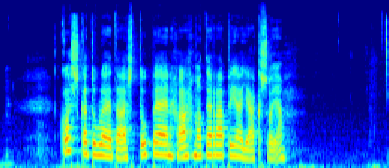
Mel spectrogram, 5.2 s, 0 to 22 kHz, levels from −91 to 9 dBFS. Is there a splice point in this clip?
no; 0 cuts

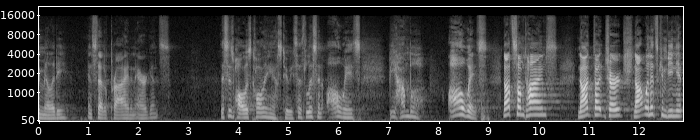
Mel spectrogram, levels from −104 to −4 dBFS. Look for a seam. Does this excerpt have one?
yes; 2 cuts; at 3.9 s, 11.1 s

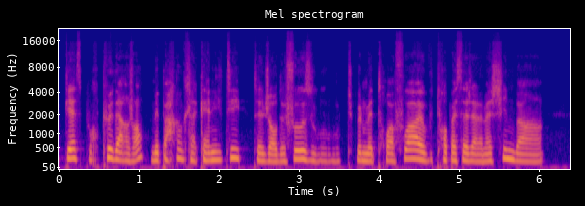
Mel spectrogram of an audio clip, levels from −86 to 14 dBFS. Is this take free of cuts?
yes; 0 cuts

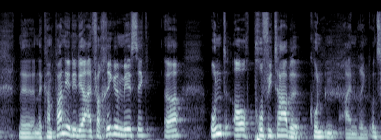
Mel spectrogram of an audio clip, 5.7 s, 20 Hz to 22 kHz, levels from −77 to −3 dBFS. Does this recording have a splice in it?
no; 0 cuts

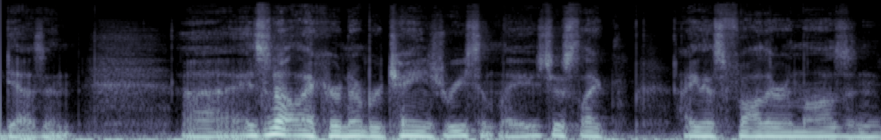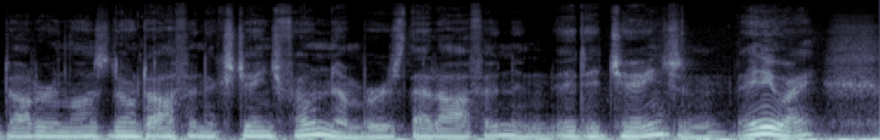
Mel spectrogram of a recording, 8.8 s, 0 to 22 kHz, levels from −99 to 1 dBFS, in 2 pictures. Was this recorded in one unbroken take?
yes; 0 cuts

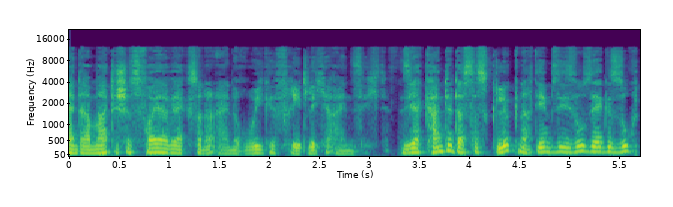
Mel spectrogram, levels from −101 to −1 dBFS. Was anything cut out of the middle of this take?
no; 0 cuts

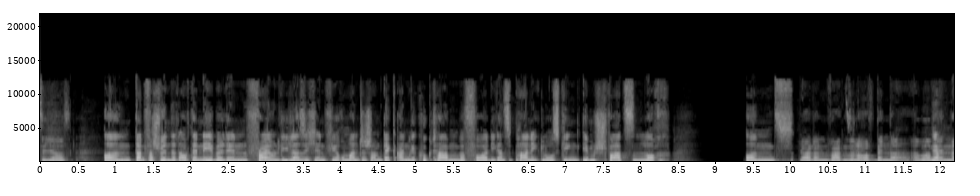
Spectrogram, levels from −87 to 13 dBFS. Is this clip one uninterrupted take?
no; 1 cut; at 10.0 s

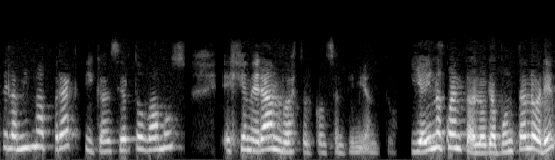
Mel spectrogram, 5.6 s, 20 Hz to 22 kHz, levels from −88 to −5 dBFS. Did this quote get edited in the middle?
yes; 2 cuts; at 4.1 s, 4.4 s

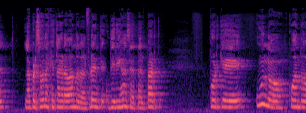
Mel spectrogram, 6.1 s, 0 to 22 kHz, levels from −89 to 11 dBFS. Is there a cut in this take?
yes; 1 cut; at 2.1 s

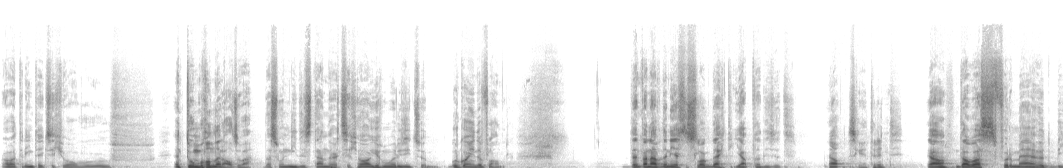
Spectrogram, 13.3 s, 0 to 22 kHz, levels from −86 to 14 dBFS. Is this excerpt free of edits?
yes; 0 cuts

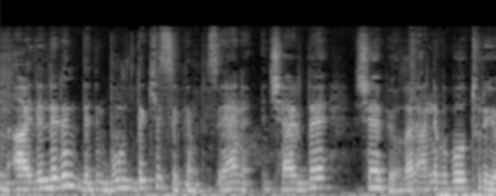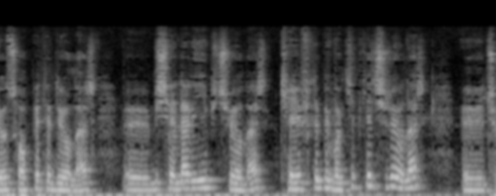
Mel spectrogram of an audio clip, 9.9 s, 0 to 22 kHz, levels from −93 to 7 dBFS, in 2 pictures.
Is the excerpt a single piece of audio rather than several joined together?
yes; 0 cuts

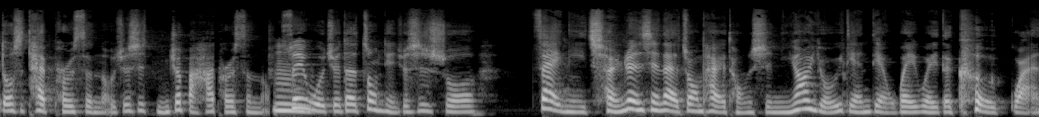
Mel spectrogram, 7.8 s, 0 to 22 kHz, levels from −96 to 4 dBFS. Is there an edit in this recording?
yes; 2 cuts; at 1.6 s, 2.0 s

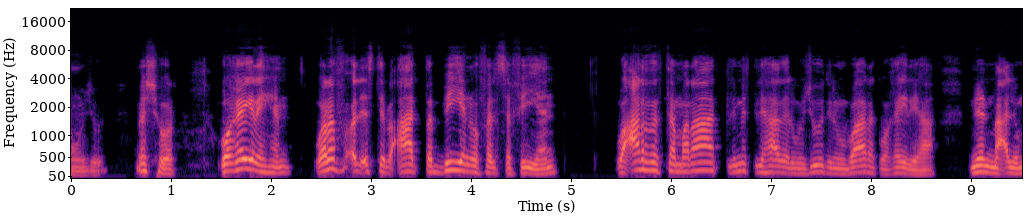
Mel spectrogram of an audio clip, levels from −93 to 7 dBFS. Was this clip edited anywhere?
no; 0 cuts

